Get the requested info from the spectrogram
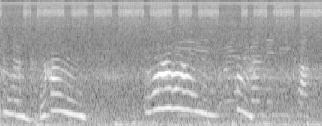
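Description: A kitten meowing about four times, each call dropping in pitch. The longest and loudest is an arched meow about halfway through.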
